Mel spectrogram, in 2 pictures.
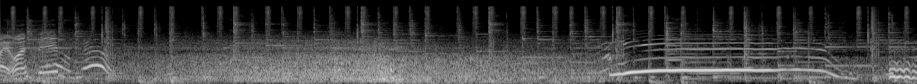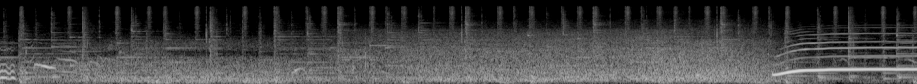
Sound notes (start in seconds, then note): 3.2 soft music; 15.2 ocean sounds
